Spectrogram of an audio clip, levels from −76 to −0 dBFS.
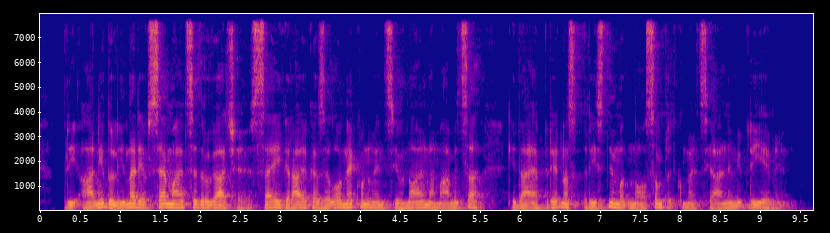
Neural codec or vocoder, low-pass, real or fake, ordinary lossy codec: codec, 16 kHz, 4.8 kbps, FACodec; none; fake; none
